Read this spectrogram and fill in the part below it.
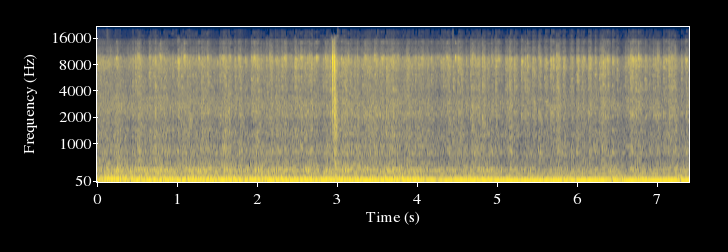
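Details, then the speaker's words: LS-powered Camaro drag car at the strip: missed its 1-2 shift because the shift RPM was set to 7,900 instead of 7,000. The deep V8 roar holds flat at the top, popping and crackling as it bounces off the rev limiter. "The car didn't shift on the 1-2 shift. Somehow my shift setup for the RPM selector is set for 7,900. So it went from 7,000 to 7,900."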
